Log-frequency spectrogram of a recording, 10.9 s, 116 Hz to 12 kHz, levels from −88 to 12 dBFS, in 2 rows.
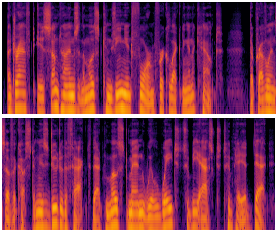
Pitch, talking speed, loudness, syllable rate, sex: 110 Hz, 185 wpm, -17 LUFS, 4.7 syllables/s, male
